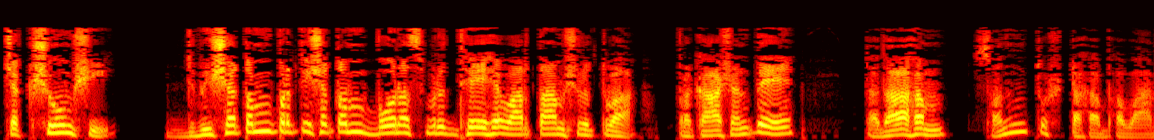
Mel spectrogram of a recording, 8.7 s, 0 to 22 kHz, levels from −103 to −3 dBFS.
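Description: Vorbis compression runs through the whole speech clip: the treble stops sharply at 9.7 kHz, and what remains up there is hissy and grainy, with blurred consonant attacks. This is likely heavy Vorbis coding, which fits a bitrate of around 20 kbps, replacing fine high-frequency detail with coarsely quantised noise.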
